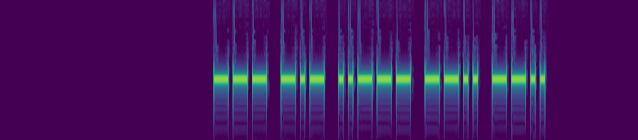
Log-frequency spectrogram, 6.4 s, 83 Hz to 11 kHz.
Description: Morse code, heard as a keyed tone, about 25 wpm, 700 Hz. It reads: OK2ZZ
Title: DXCC-100 Call Signs - 5 Characters - 25wpm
